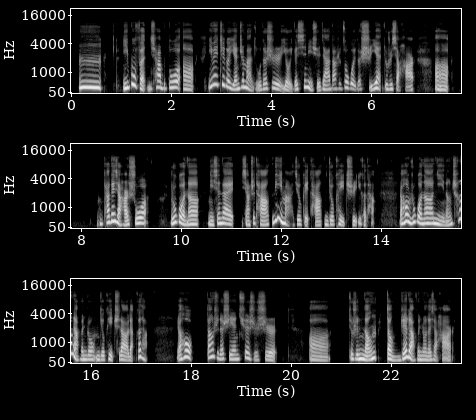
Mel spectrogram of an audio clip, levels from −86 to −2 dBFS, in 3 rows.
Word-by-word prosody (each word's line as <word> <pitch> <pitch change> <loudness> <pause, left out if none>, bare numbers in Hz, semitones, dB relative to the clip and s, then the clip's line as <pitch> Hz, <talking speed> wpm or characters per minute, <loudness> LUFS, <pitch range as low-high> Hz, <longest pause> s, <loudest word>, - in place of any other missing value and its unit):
嗯， 285 -1 +7 0.4
一 245 +2 +6
部 400 +7 +5
分 - - -1
差 290 -1 -1
不 240 - -3
多 275 +4 +1
啊， 195 -4 -3 0.3
因 325 +7 -2
为 425 - -1
这 415 -1 0
个 300 -6 0
延 205 0 0
迟 300 +4 -2
满 255 -11 -1
足 - - -8
的 225 +2 -4
是 235 -5 -2
有 - - -2
一 - - -9
个 195 - -4
心 300 +8 -2
理 275 - +1
学 160 -2 -6
家 200 +3 -4
当 215 +1 -8
时 230 0 -15
做 270 +4 -3
过 235 -3 -2
一 - - -10
个 195 - -11
实 210 - -6
验， 245 +5 +2
就 210 - -5
是 215 - -3
小 215 - -3
孩 - - -8
儿， - - -3 0.4
呃， - - -1 0.9
他 275 +5 +3
跟 340 +2 +6
小 285 - +6
孩 175 0 +2
儿 - - +3
说： 250 +3 +3 0.4
“如 255 +5 +4
果 275 -9 +5
呢， 205 +1 +3 0.2
你 185 - -2
现 240 +6 +2
在 225 -5 +3
想 180 - -4
吃 250 - -3
糖， 185 -4 0
立 355 - +4
马 235 -9 +2
就 200 +4 -2
给 - - -4
糖， 165 0 -4
你 195 - -1
就 190 0 -3
可 200 +1 -2
以 165 - -1
吃 - - -4
1 - - -6
颗 - - -6
糖。 - - -11 0.5
然 - - +2
后 330 -1 +7
如 285 +3 +3
果 280 -5 +4
呢， 240 +1 +4
你 210 -8 +3
能 185 +6 -3
撑 430 - -5
2 345 - +3
分 190 0 -2
钟， 190 0 -2
你 185 - -1
就 180 0 -2
可 190 +4 -3
以 - - 0
吃 175 - -8
到 175 -4 +2
2 155 - -3
颗 310 - +1
糖。” - - -6 0.6
然 - - +1
后 300 -3 +4 0.2
当 295 +4 0
时 250 -7 -7
的 215 - -1
实 210 -2 -5
验 205 0 -1
确 255 +3 -2
实 190 -7 -9
是， 175 -1 -3 0.6
啊， 160 -3 -5 0.4
就 - - -4
是 210 -1 0
能 215 +3 +5 0.2
等 165 -8 +1
着 260 - +5
2 280 - +4
分 185 +1 -3
钟 180 0 -3
的 170 - -2
小 180 - -6
孩 - - -10
儿 - - -5
220 Hz, 270 characters per minute, -20 LUFS, 185-270 Hz, 0.9 s, 嗯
